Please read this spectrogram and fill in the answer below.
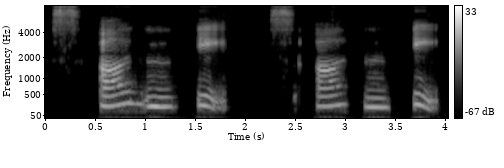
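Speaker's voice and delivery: "sunny" sound by sound, s, u, n, ee; segmented phonics "sunny". Shown as a demonstration. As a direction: sound out "sunny" twice with gaps. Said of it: "So let's practice them".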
